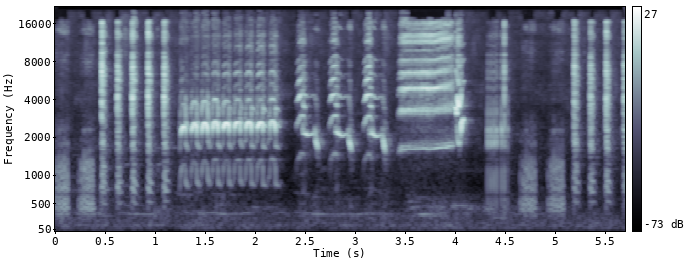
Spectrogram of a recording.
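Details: Female Nias hill myna calling for a male, good for luring: sharp clicks and knocks, a rapid warbled trill, twisting whistles, a loud buzzy note, then more rhythmic clicking notes.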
